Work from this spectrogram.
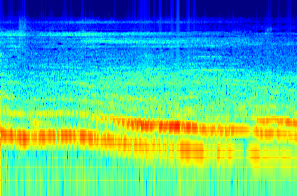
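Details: A pet Alaskan Malamute named Luoluo howls as its owner lies ill in bed. One smooth, sustained, tonal howl lasts about three seconds, rising slightly and then sinking gently in pitch. No other sounds intrude.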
